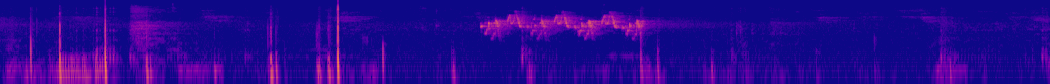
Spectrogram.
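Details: Common blackbird song: one warbled phrase of about a second and a half, made of quick rising and falling notes. Loud tapping and clicking noises come before it, then quiet.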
